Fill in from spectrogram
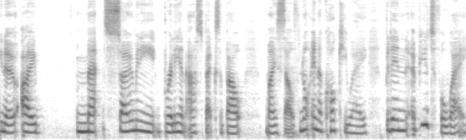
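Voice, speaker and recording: On a very clean recording with a silent background, a woman with an English accent speaks at a moderate pace and medium pitch, somewhat breathy and animated, with ordinary pitch variation. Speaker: podcast host. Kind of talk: casual monologue. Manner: rambling, animated.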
